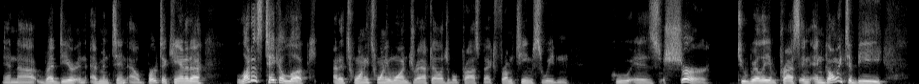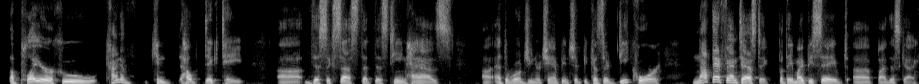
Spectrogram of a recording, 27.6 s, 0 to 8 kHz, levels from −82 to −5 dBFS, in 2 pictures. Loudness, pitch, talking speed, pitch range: -26 LUFS, 130 Hz, 150 wpm, 115-145 Hz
